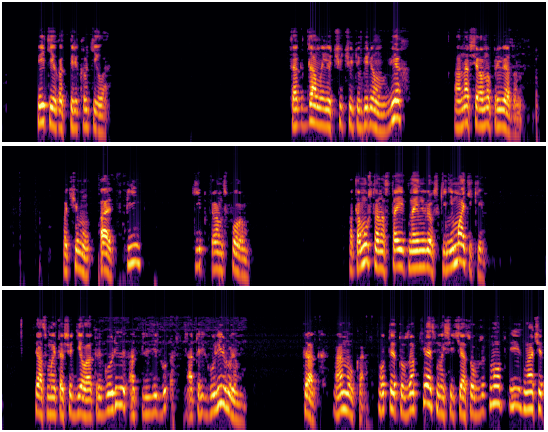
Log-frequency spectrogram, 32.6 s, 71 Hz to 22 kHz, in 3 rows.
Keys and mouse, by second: 3.9-6.2 drag, 7.2 g, 11.6 ctrl+z, 13.2 alt+p, 17.1 click, 19.9 click, 23.0 click, 25.4 click, 28.1 click, 29.2 click, 30.7 click.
